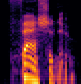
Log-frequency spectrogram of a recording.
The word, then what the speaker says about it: Fashanu: just now joining us yes that is now confirmed how you say his name you have probably heard us say Olu fashanu a bit it is fashu which I I love you know fashanu it is let's reprogram myself just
